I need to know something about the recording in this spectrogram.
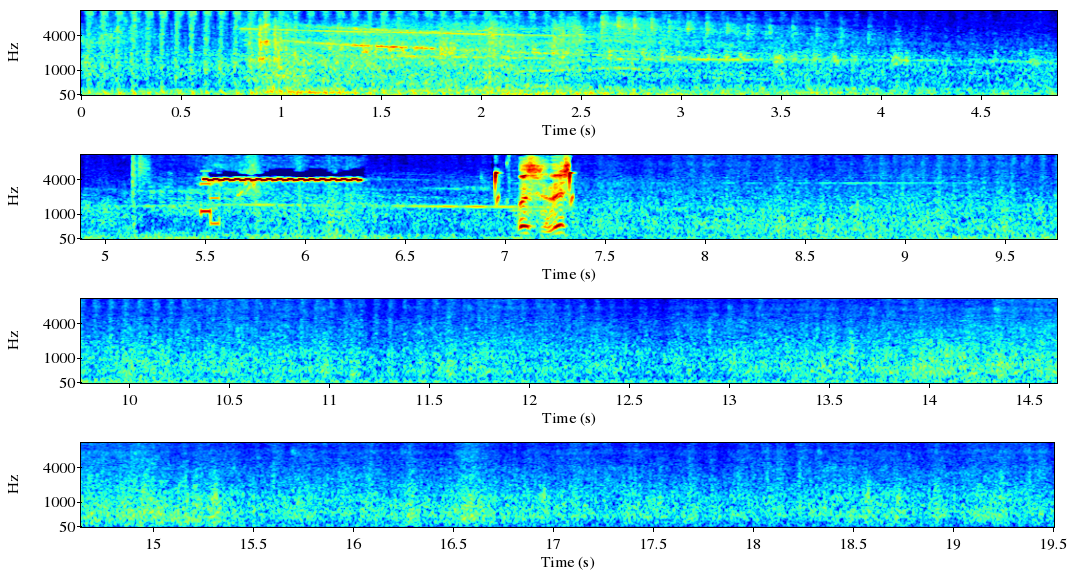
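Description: Wind rushes past during a fall through the air.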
